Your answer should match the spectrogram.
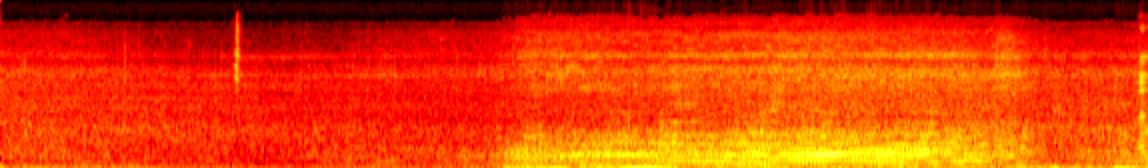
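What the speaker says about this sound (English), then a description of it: "I love the sound of this car." A car engine drones through a turn, quiet at first, then swelling about halfway into a louder, rising growl as the throttle opens, heard up close from the cabin.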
